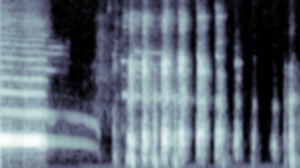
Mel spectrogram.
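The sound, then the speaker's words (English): A person lets out one loud, sustained howl like a wolf, the pitch sliding slightly downward before fading after about a second, followed by bursts of talk or laughter. “Oh, when he changes into a wolf and bangs that bitch.”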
